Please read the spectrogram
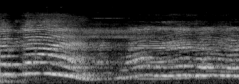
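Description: A child singing into a microphone in a high voice, holding long notes. About a second in, the voice slides down in pitch, then a new line begins.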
